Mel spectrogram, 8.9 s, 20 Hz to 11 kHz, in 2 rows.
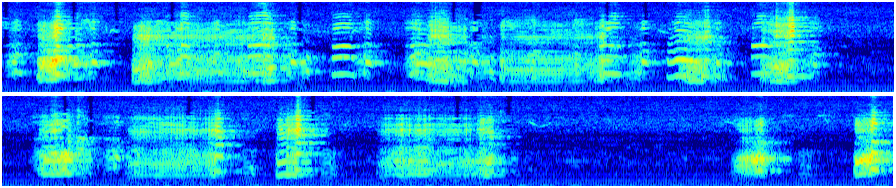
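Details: Canada geese at a nest in Rogers Place, Charlo, Montana, on April 14, 2022, squabbling over who sits on the eggs while the gander flies in calling loudly; repeated harsh honks and cackles in bursts, with a steady low hum behind.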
